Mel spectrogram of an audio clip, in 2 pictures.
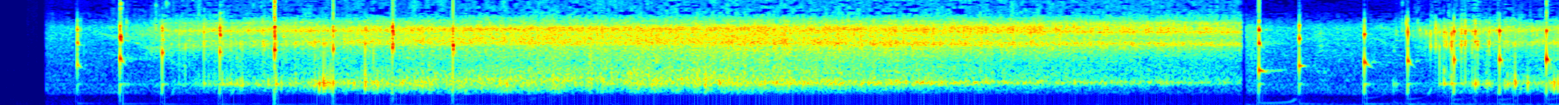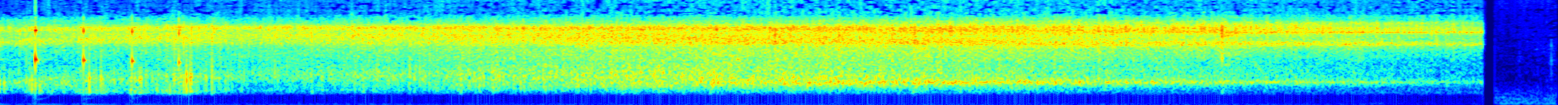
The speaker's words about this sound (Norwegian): Om dere kan høre forskjell på prosecco og champagne. Ok. Høre boble. I en skjenking i et glass. Akkurat. Om vi kan høre forskjell på størrelsen på boblene?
